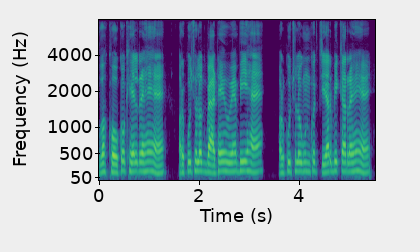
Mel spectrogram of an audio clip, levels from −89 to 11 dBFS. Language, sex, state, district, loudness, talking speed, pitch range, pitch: Hindi, male, Jharkhand, Garhwa, -17 LUFS, 240 wpm, 155-175 Hz, 170 Hz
